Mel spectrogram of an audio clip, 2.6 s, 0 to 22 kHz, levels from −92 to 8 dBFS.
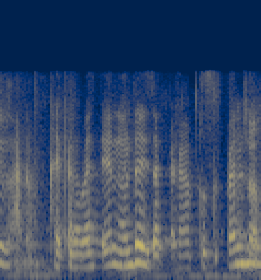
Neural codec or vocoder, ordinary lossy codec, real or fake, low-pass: codec, 16 kHz, 1 kbps, X-Codec, HuBERT features, trained on balanced general audio; none; fake; none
